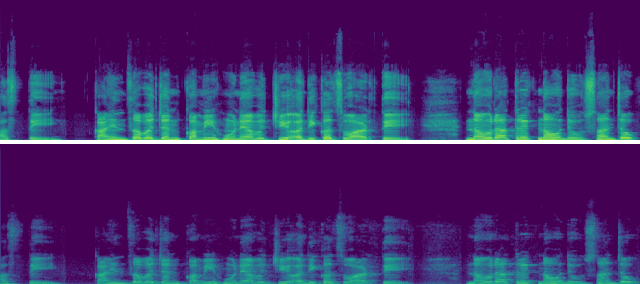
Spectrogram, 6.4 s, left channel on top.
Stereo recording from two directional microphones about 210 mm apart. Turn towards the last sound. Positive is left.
turn(degrees=55)  # may be behind; listen again after turning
